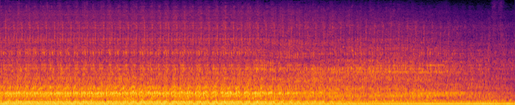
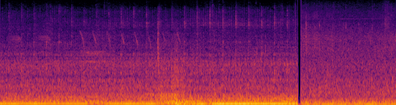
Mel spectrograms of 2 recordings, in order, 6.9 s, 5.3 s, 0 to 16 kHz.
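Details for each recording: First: Mercury 150 outboard on a Wellcraft Sportsman 180, tested at the house before launching: fires right up to a steady low idle with an even beat, no misses or knocks. Normal idle; new plugs and fuel filter were still planned. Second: Mercury 150 outboard on a Wellcraft Sportsman 180, restarted after it developed a miss and died following a 39 mph run: low, uneven, slightly lumpy idle at about three pulses a second. Likely an intermittent misfire.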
